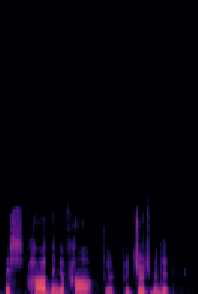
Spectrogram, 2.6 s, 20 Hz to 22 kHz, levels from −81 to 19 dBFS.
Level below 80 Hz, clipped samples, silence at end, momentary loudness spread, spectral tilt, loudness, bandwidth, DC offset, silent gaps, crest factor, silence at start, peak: -68 dBFS; under 0.1%; 0.4 s; 17 LU; -7 dB/octave; -29 LUFS; 6.8 kHz; under 0.1%; none; 22 dB; 0.1 s; -8 dBFS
